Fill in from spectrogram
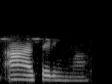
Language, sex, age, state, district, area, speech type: Tamil, female, 18-30, Tamil Nadu, Perambalur, rural, conversation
